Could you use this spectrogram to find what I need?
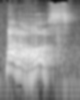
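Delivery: high, loud Spanish "ba-da-hoss"; Spanish accent. Retold or imitated. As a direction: mimic the local saying Badajoz. Mimics the conductor's Spanish pronunciation.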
